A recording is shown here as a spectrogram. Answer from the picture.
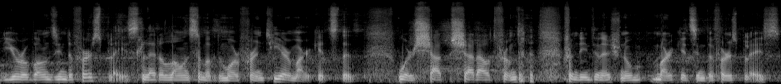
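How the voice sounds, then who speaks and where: With noticeable background noise behind him, a man of medium pitch talks at a fairly quick pace with a Bulgarian accent. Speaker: conservation finance director. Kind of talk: panel discussion.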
